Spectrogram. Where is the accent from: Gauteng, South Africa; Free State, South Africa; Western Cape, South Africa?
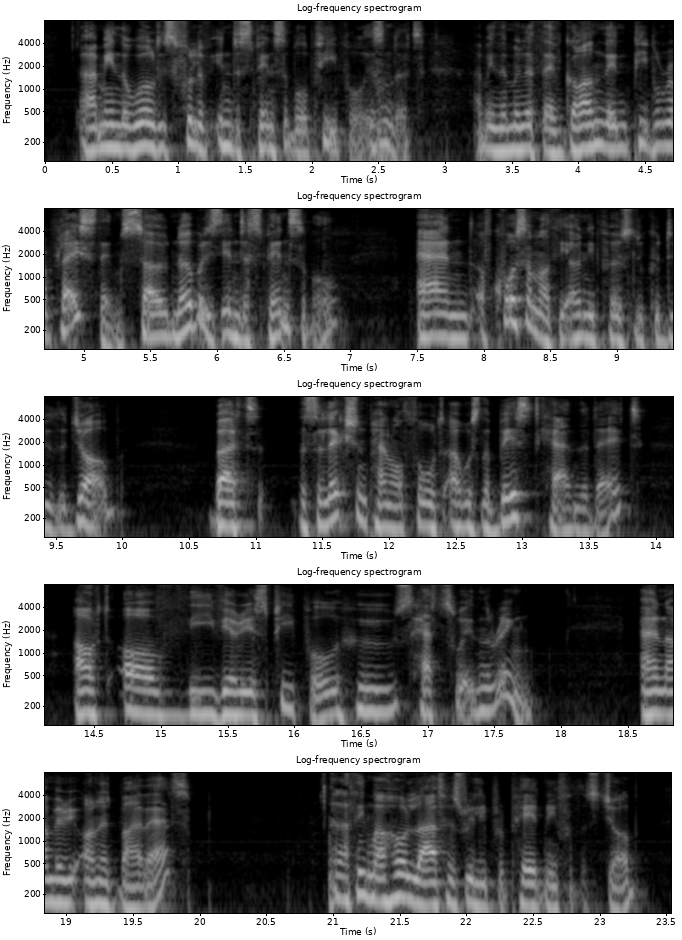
Gauteng, South Africa; Johannesburg; I'm a Joburg girl. I was born here in Hillbrow, actually, in Esland Street. I was raised here. I went to school here.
